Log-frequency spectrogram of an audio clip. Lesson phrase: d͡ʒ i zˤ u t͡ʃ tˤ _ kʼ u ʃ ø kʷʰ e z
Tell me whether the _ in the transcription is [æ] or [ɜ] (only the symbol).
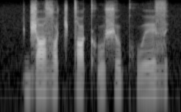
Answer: æ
